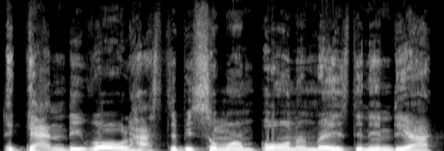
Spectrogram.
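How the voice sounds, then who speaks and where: A man's voice: mid-range voice, steady tone, brisk, mellow. A man with a London accent giving opinions in casual podcast talk, slangy and emphatic, repeating points for stress. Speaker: podcast host.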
